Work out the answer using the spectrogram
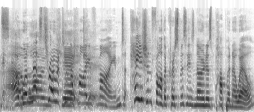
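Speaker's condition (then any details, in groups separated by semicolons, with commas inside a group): No condition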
